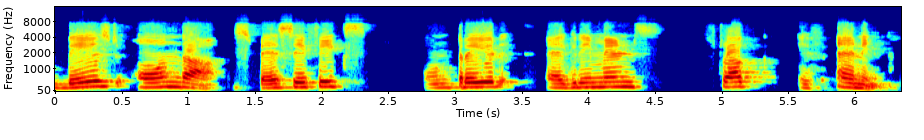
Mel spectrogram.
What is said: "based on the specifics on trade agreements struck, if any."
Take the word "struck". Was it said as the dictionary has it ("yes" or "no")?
no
